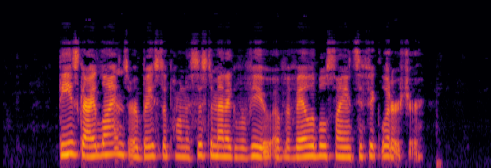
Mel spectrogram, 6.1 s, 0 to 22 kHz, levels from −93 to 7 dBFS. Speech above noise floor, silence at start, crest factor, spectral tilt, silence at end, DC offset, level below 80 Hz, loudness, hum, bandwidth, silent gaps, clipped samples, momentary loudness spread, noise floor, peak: 57 dB; 0.75 s; 18 dB; -4 dB/octave; 0.65 s; under 0.1%; -62 dBFS; -18 LUFS; none; 9.6 kHz; none; under 0.1%; 11 LU; -76 dBFS; -2 dBFS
